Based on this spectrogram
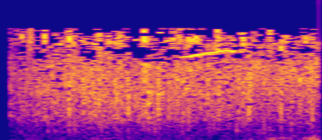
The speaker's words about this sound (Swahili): Ilikuwa ni shangwe na vigelegele kwa wakazi wa kijiji cha Kogelo kilicho katika kaunti ya Siaya nchini Kenya.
